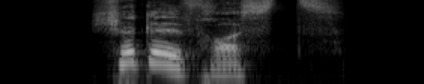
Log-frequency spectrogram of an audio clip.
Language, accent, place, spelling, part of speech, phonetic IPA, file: German, Germany, Berlin, Schüttelfrosts, noun, [ˈʃʏtl̩ˌfʁɔst͡s], De-Schüttelfrosts.ogg
- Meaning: genitive singular of Schüttelfrost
